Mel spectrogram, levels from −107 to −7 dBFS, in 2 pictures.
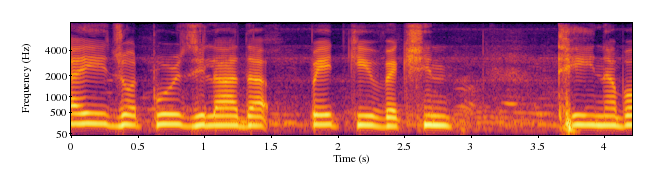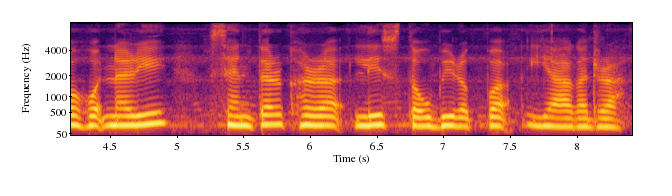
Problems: constant background noise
